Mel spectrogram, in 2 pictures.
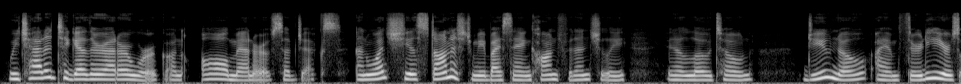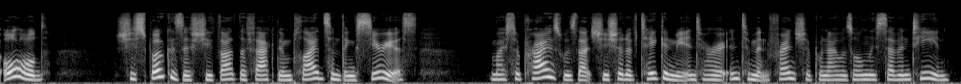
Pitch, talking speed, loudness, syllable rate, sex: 230 Hz, 185 wpm, -17 LUFS, 5.5 syllables/s, female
